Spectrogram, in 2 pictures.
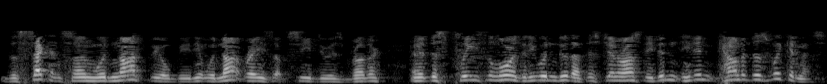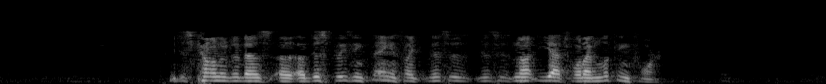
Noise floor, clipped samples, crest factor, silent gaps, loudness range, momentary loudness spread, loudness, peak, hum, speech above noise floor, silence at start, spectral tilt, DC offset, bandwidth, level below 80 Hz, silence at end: -72 dBFS; under 0.1%; 24 dB; none; 6 LU; 13 LU; -28 LUFS; -6 dBFS; none; 44 dB; 0 s; -9.5 dB/octave; under 0.1%; 5 kHz; -66 dBFS; 1.7 s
